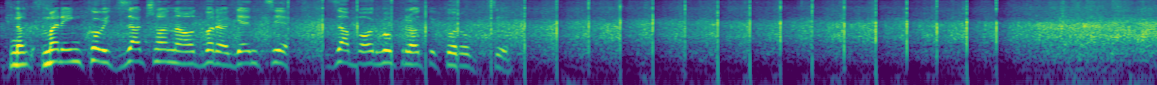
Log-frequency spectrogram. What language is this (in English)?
Serbian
